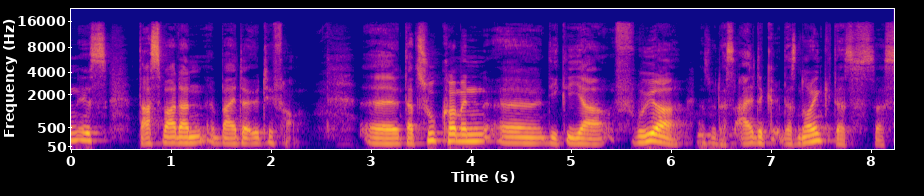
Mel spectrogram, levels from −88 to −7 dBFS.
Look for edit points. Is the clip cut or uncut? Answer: cut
